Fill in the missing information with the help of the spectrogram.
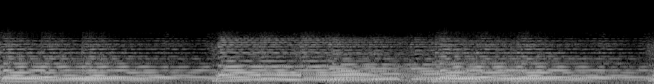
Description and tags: GUITAR-DELAY
gibson guitar delay fx boss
